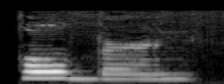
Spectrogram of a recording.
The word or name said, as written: Holborn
